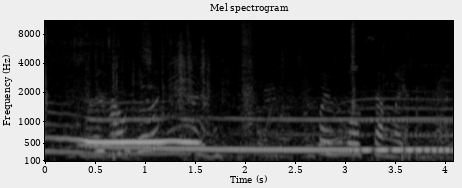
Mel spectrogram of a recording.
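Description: Several wolves howl together, long drawn-out tones overlapping and sliding up and down.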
